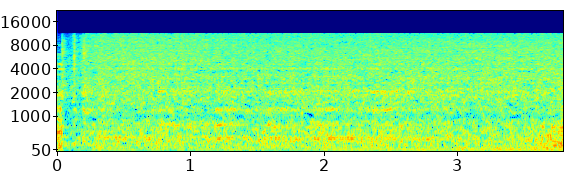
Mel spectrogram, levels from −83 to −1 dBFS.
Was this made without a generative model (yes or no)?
no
